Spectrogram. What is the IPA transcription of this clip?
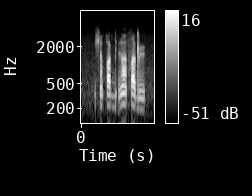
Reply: ʃ ĩ q ɵ ɡ͡b ḛ ð ĩ sˤ i ɖ ʉ

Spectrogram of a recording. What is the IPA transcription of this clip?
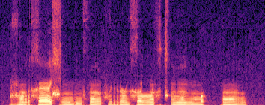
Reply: ɮ õ r x ɛː ɕ ə ŋ m u ɲ f õ ŋ f ɨ r ɹ ɨ x ə lː ə̃ x t͡sʼ ə̃ ʎ õ ɲ mː əː kː õ ŋ

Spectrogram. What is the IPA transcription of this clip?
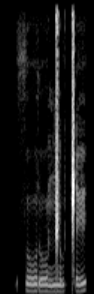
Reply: θ o ɾ o ŋ͡ǁ u ǁ e

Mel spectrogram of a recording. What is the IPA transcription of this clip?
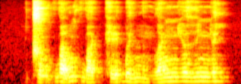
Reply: t͡ɕ a˧˩ m k w a̰˧˥ n k w a˨˩ k̚ h ḛ˧˥ ɓ ə˨˦ j n ə̤˨˩ m l a˧ ŋ ɲ i˧ ə̯ ɣ ɨ˧ ɲ ə˧ j

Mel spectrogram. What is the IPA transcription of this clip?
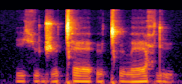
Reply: i ç y d͡ʒ ʏ ǀʰ ɛː ʔ ʏ ǀʰ ʏ β ɛː ħ d y

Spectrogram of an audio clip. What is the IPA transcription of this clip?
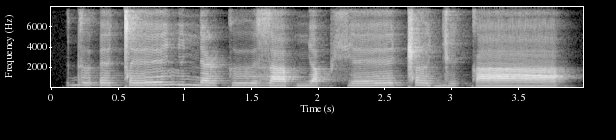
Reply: d ɨ ʔ e ǀ eː ʎ ɨ ɲ ɾ ɛ ɭ k ɨː z a p ɲ a p ç eː ǁ ɘ ɟ i k aː

